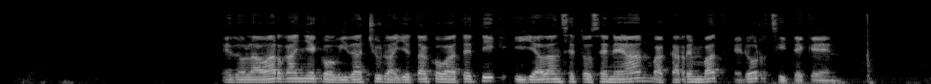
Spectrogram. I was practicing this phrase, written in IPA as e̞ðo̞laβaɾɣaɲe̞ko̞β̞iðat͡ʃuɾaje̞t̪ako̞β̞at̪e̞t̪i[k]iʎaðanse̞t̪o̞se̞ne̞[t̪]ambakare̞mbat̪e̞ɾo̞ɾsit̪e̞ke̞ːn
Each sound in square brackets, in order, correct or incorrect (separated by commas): correct, incorrect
